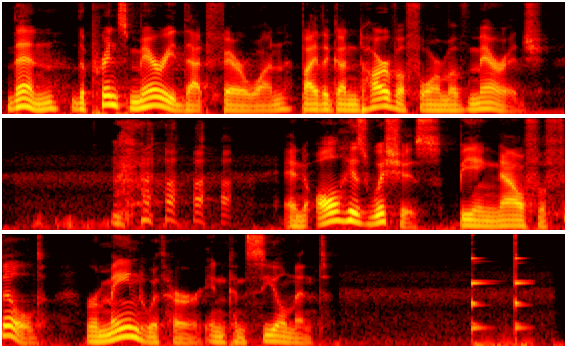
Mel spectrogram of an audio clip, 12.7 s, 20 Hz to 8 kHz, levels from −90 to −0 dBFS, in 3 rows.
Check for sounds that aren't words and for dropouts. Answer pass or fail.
fail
